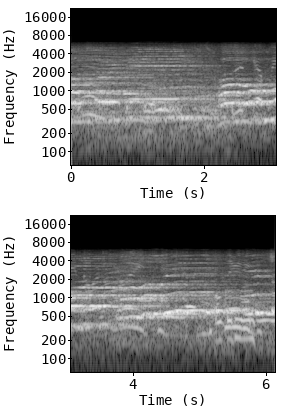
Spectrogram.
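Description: A child singing in a large church, held sung notes ringing in the hall; a new, louder phrase begins about two seconds in.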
